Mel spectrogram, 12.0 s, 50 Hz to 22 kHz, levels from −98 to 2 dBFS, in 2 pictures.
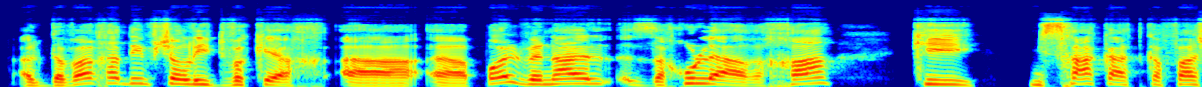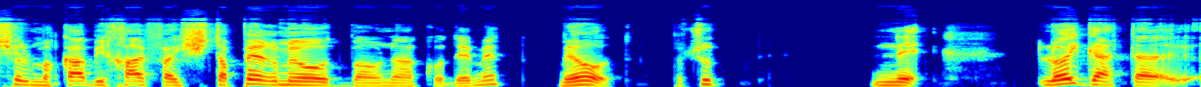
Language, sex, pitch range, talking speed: Hebrew, male, 140-185 Hz, 125 wpm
